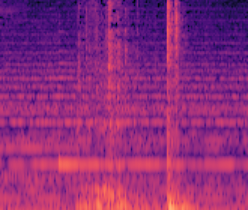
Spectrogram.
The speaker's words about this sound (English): Gun in drawer. Drawer closed.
